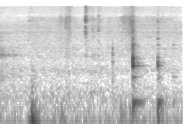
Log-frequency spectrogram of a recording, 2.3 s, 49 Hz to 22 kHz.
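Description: A soft low thump about half a second in, then a sharp click near the end as small 9V batteries are set down on the plastic platform of a kitchen scale.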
